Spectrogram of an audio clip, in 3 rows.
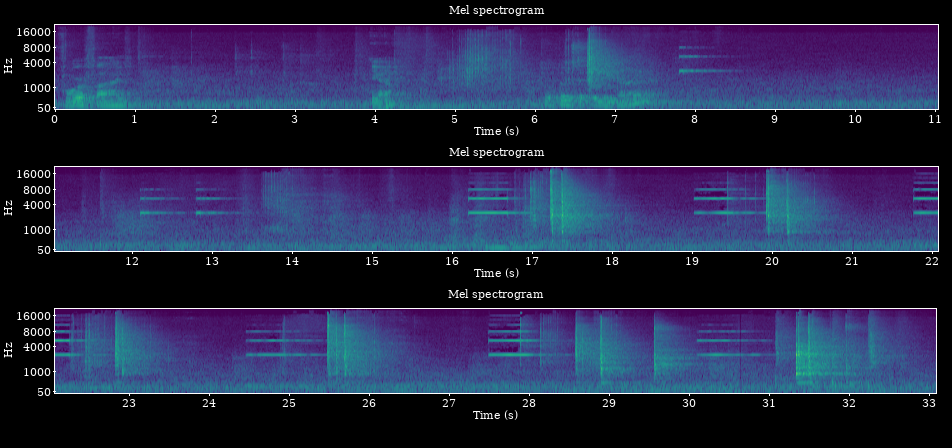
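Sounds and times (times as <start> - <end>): wrench scraping creak: 4.8 - 6.0, 13.6 - 14.5
torque wrench beeps: 7.8 - 8.6, 12.1 - 13.4, 16.2 - 17.0, 19.0 - 20.0, 21.8 - 23.0, 24.5 - 26.2, 27.5 - 28.6, 30.1 - 31.5.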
